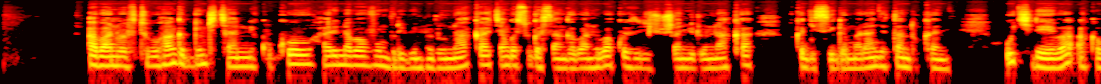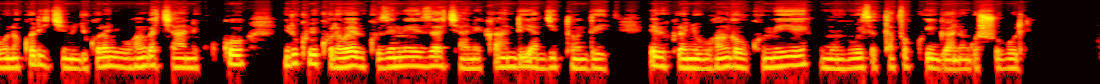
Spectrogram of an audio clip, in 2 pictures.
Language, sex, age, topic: Kinyarwanda, female, 25-35, education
